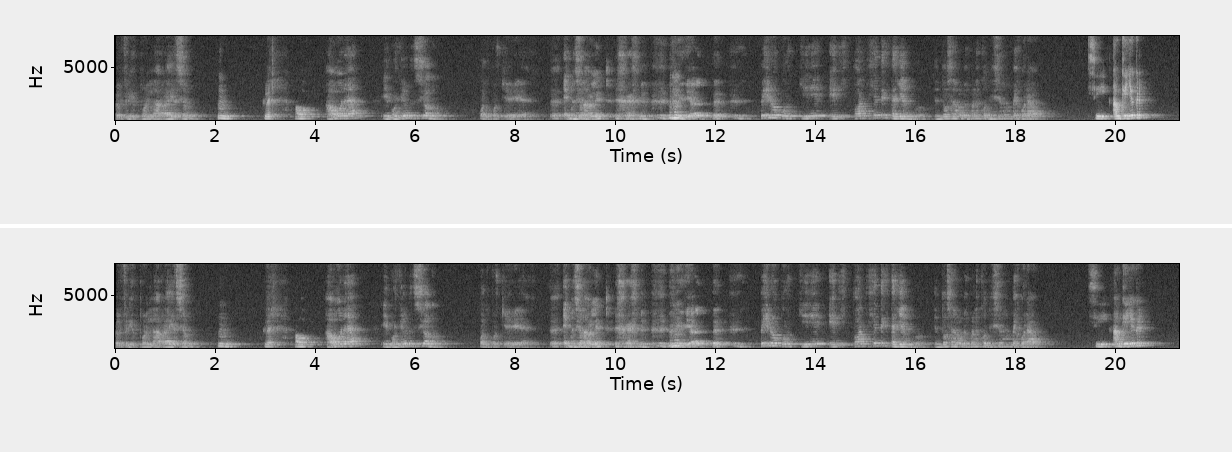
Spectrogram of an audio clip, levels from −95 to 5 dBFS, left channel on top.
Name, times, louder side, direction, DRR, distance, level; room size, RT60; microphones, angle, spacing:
voice 1, 0.0-1.6 3.0-3.9 4.2-4.9 5.3-6.5 7.3-8.3 8.7-18.5, right 1 dB, 40° right, -2 dB, 0.5 m, -27 dB
voice 2, 19.5-20.5, left 3 dB, 80° left, 5 dB, 0.4 m, -19 dB
2.8 x 2.1 x 2.7 m, 0.90 s
head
